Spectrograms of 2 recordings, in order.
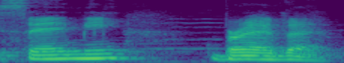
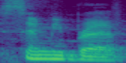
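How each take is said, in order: First: It is said in an Italian way. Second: It is said in an English way. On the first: The speaker calls it right. "let's pronounce this properly" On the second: The speaker calls it wrong. "they say semi-brev"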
